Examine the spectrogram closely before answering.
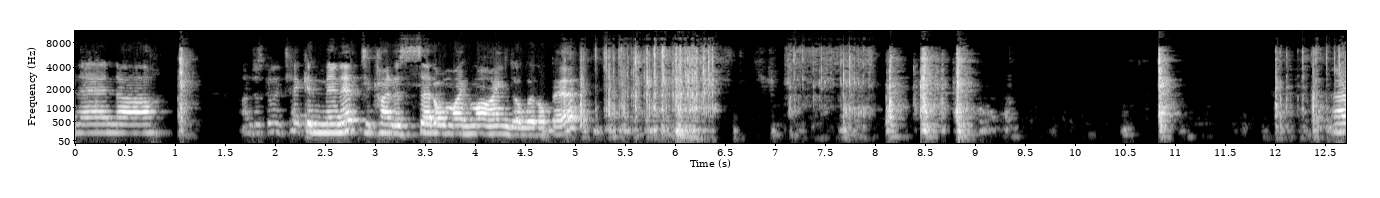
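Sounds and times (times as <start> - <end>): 
speech: 0.0 - 1.0, 1.6 - 5.5
deck of playing cards being shuffled: 5.1 - 8.3.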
